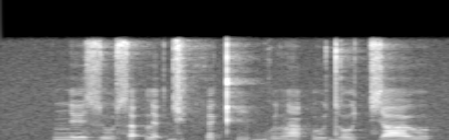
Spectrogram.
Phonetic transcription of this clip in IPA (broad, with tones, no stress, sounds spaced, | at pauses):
n e˦ z u˨ sʰ ä˦ ʔ l ɛ˦ ʔ d͡ʑ ʊ˦ ʔ h ɛ˦˨ kʰ i˨ b u˨ l ã˦˨ ʔ u˦ d o˦˨ ʊ̯ t͡ɕ a˦ ʊ̯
